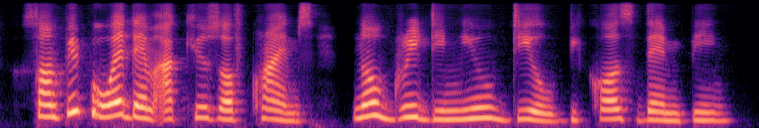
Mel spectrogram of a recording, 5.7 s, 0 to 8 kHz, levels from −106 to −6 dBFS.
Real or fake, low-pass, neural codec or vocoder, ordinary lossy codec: fake; 7.2 kHz; codec, 16 kHz, about 1 kbps, DyCAST, with the encoder's durations; none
